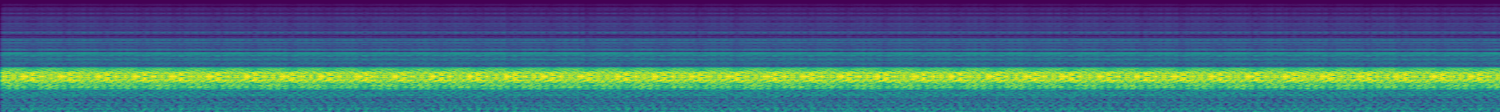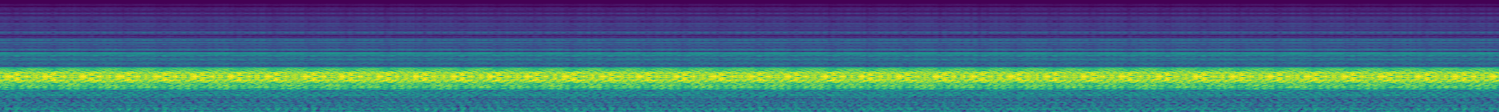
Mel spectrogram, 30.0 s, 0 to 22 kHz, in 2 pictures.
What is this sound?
Sound effects > Other mechanisms, engines, machines
IDM Atmosphare15(E note )
Hi ! That's not recording sound :) I synth it with phasephant!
